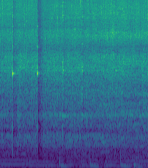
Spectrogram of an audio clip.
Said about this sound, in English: So we are frying the beans just a little bit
